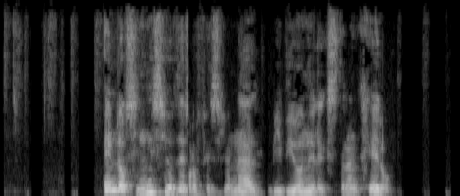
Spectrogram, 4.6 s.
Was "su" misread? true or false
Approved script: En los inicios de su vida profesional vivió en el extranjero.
true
